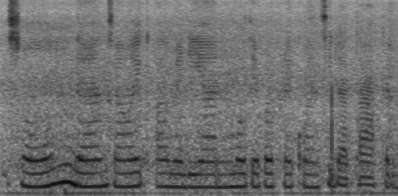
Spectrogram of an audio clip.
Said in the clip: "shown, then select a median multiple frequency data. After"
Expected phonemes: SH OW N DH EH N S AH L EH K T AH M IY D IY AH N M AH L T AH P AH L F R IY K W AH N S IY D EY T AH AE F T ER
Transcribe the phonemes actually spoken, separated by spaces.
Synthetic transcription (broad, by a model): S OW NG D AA N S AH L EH K AH M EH D IY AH N M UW L T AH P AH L F R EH K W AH N S IY D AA T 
